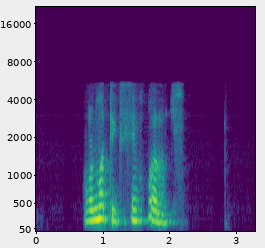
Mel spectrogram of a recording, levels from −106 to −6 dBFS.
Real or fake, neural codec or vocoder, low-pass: fake; codec, 24 kHz, 1.5 kbps, HILCodec; 5.4 kHz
